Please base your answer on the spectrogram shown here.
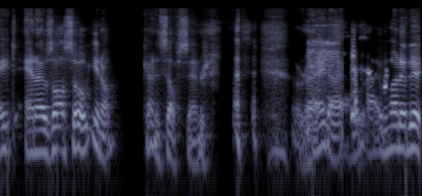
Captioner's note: laughing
